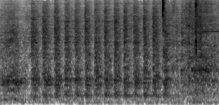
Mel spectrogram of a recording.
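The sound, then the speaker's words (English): A trucker starts the engine of his shiny new big rig truck, which he uses to haul shipping containers from ports to warehouses. It settles into a steady, throbbing rumble, its heavy pulses repeating rapidly and evenly, loud with no one speaking. “He's starting the engine of his shiny new big rig, which he drives for a living, score one for jobs.”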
